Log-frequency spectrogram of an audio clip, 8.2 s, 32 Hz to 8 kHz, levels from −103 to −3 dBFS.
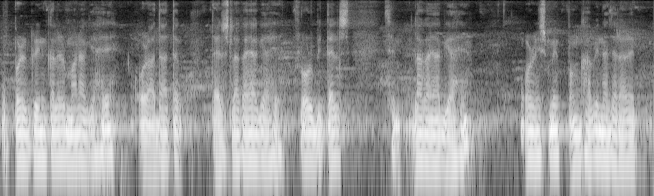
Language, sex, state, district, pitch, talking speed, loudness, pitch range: Hindi, male, Arunachal Pradesh, Papum Pare, 95 Hz, 200 wpm, -16 LUFS, 90-100 Hz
